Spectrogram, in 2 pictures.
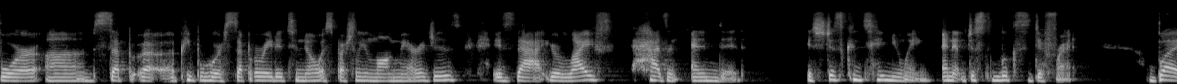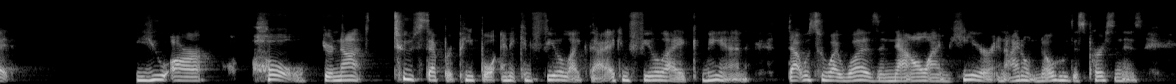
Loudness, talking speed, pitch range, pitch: -21 LUFS, 165 wpm, 175-200 Hz, 185 Hz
